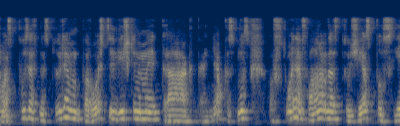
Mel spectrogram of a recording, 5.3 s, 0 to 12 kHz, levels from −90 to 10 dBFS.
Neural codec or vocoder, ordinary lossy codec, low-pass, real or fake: codec, 16 kHz, 4.8 kbps, FACodec; MP3, 96 kbps; 7.2 kHz; fake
